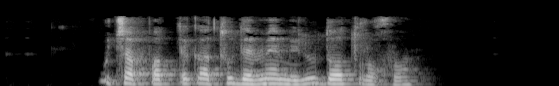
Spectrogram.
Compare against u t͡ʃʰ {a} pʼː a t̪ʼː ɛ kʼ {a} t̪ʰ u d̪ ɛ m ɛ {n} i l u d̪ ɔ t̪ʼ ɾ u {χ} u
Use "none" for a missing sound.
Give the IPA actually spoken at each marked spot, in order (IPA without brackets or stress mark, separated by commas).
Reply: a, a, m, χ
